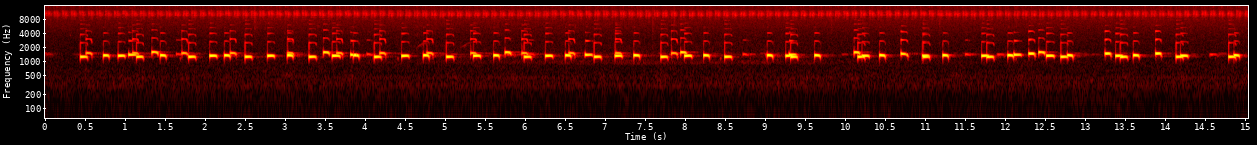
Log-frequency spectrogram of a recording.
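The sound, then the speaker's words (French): Midwife toads calling: a steady series of short, pure, bell-like piping notes at a mid-high pitch, several callers overlapping in a fast, regular rhythm, with no voices. “crapaud accoucheur. Alors là, c'est une espèce qu'on peut entendre dans, beaucoup d'endroits en France.”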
